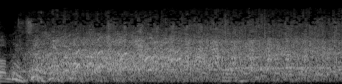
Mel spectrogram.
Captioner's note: laughter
